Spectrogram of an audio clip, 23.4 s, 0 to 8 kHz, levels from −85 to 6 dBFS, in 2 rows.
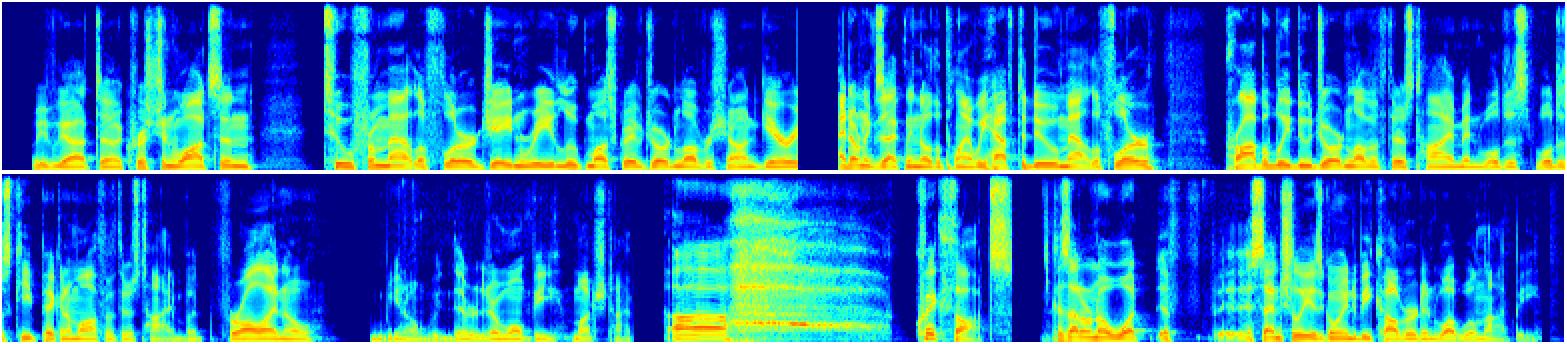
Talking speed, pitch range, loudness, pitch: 205 wpm, 105-130 Hz, -19 LUFS, 115 Hz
